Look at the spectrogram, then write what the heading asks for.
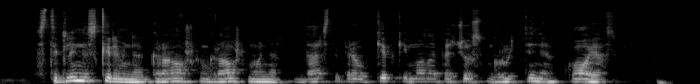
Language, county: Lithuanian, Kaunas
